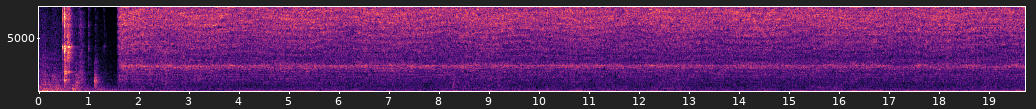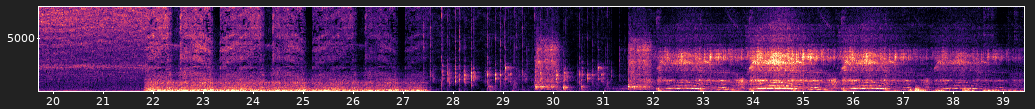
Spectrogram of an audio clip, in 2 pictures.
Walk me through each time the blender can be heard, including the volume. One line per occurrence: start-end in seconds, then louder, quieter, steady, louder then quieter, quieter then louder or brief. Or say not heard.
28.7-39.3 louder then quieter.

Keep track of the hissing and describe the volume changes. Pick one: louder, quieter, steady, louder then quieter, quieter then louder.
quieter.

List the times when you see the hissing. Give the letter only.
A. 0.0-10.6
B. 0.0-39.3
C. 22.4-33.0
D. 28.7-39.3
B.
